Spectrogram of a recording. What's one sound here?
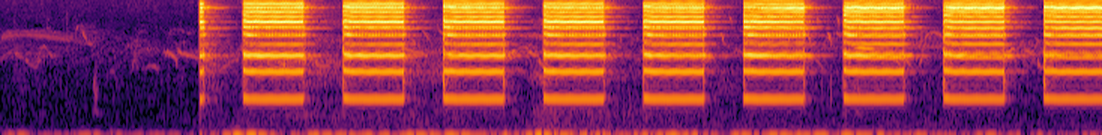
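An alarm clock beeps loudly in fast repeated bursts.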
